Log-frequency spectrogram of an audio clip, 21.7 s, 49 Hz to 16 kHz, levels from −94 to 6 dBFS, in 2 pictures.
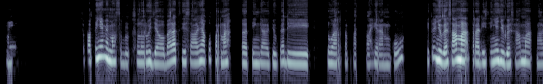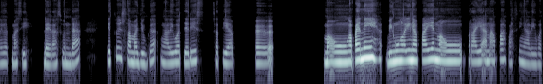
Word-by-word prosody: Iya. 210 0 -18 1.3
Sepertinya 290 +7 -1
memang 235 -5 +1
sebel 205 -3 -18
seluruh 220 0 -10
Jawa 200 -2 -10
Barat 245 +5 -5
sih 230 - -9
soalnya 230 +1 -9
aku 265 - -17
pernah, 220 -1 -10 0.2
e 210 -1 -10
tinggal 205 -1 -13
juga 205 +3 -14
di 200 -2 -8 0.4
luar 210 0 -11
tempat 195 -2 -25 0.2
kelahiranku. 195 +6 -16 0.4
Itu 230 +7 -20
juga 225 -3 +3
sama 250 +1 +4
tradisinya 225 +2 -8
juga 220 -5 -2
sama 215 +2 -8
ngaliwet 205 +1 -17
masih 205 -1 -14 0.3
daerah 195 0 -10
Sunda, 205 +1 -11 0.6
itu 305 +6 -9
sama 225 -6 -7
juga 210 +4 -11
ngaliwet. 215 +2 -9
Jadi 220 +2 -8
s - - -29 0.2
setiap, 210 -1 -12 0.4
eee 205 0 -8 1.0
mau 220 +1 -2 0.2
ngapain 255 +4 +7
nih 305 -2 +10 0.2
bingung 240 +3 +5
lagi 255 +1 +3
ngapain 255 +2 +2
mau 240 -1 +1
perayaan 235 +1 -8
apa, 265 0 -12
pasti 225 +2 -16
ngaliwet. 195 -2 -16
220 Hz, 130 wpm, -21 LUFS, 205-240 Hz, 1.3 s, nih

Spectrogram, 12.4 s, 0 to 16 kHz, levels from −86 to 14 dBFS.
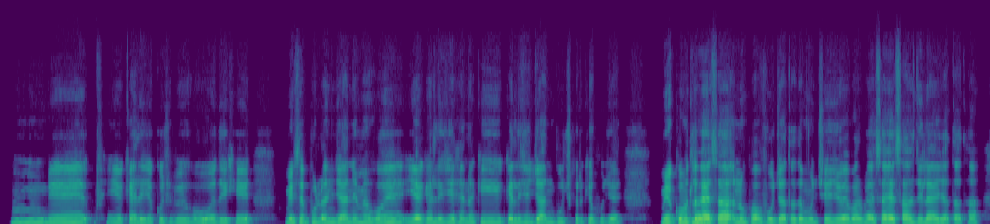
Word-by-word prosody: उम्म, 225 +1 -4 0.2
मे 195 0 0
फ - - -19
ये 170 -1 -4
कह 150 -2 0
लीजिए 150 +2 -1
कुछ 150 -1 -5
भी 160 +1 -6
हो, 145 +4 -2
देखिए 155 +1 -4 0.4
मेरे 160 - +2
से 190 - 0
भूल 190 -2 -2
अनजाने 140 +1 0
में 180 +2 -2
होए 180 +4 -1 0.2
या 170 +1 +4
कह 160 - -1
लीजिए 160 +2 -2
है 165 0 -4
ना, 175 +1 -3
कि 185 0 -4
कह 160 - +5
लीजिए 165 +2 -4
जानबूझ 145 -3 -1
कर 140 0 -7
के 135 - -5
हो 120 -1 -7
जाए। 120 -1 -4 0.5
मेरे 180 +2 +4
को 225 - +4
मतलब 220 +4 +5
ऐसा 200 +2 +7
अनुभव 175 -1 +1
हो 155 0 0
जाता 140 -1 +1
था - - +4
मुझे 155 +1 -3
जो 165 - 0
है 175 - +4
बार-बार 165 +3 +1
ऐसा 175 +2 +2
एहसास 165 0 +4
दिलाया 155 -2 +2
जाता 135 0 -1
था, 165 +6 -6
165 Hz, 225 wpm, -22 LUFS, 150-180 Hz, 0.5 s, ऐसा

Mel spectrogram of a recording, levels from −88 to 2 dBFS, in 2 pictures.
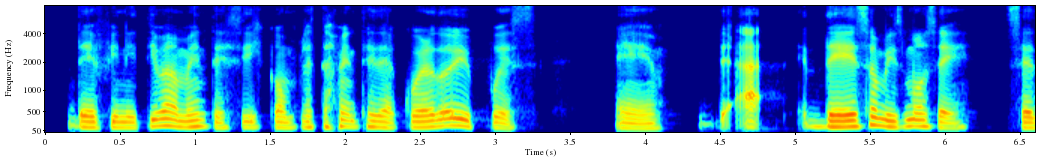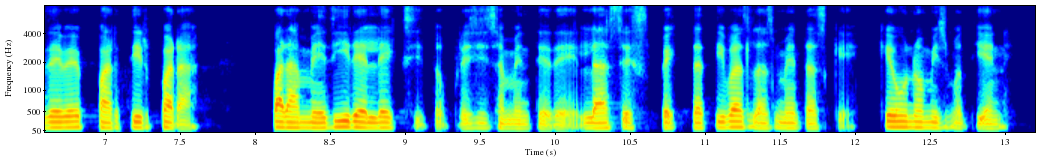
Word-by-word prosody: Definitivamente. 135 +1 +1
Sí, 130 0 -5
completamente 135 +3 -3
de 130 - +2
acuerdo, 135 +7 +2
y 160 -4 +4
pues, 120 -6 -6 0.5
eh, 110 -2 -1 0.2
de 205 0 -9
ah, - - +2 0.2
de 140 -1 +5
eso 165 +5 +3
mismo 150 +1 +2
se 125 -1 -3 0.2
se 120 -1 0
debe 130 +1 +4
partir 130 0 -1
para - - +1 0.4
para 125 -2 +5
medir 130 +3 +3
el 125 -1 +4
éxito, 120 - -4
precisamente 105 -2 -5
de - - -4
las 115 0 +1
expectativas, 130 +3 -1
las 115 +1 -2
metas 110 -3 -3
que 145 - -12
que 135 - +3
uno 130 -1 +3
mismo 125 -1 -3
tiene. 105 +7 -5
130 Hz, 150 wpm, -24 LUFS, 120-140 Hz, 0.5 s, de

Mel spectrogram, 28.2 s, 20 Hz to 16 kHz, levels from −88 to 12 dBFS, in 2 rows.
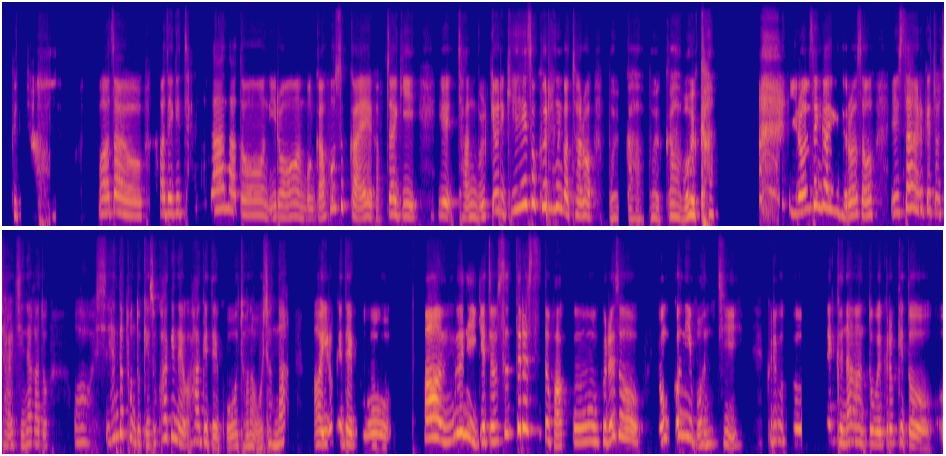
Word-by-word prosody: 그쵸. 220 -2 -10 1.1
맞아요. 245 -4 0 0.2
아, 250 - -2
되게 250 0 -1
잔잔하던 280 - -3
이런 190 +1 -3
뭔가 170 +2 -3
호숫가에 340 - 0
갑자기 205 -5 -2 0.3
이게 215 -1 0
잔물결이 200 +8 -3
계속 385 - +1
흐르는 350 -1 +3
것처럼 220 -6 0 0.2
'뭘까, 165 -2 -10
뭘까, 185 +3 -5
뭘까?' 225 +6 +4 1.1
이런 265 +3 +4
생각이 350 -2 +3 0.2
들어서 220 +3 0 0.2
일상을 265 +7 +1
이렇게 295 -1 -4
좀 255 -3 -8
잘 190 -5 -8
지나가도 195 0 -8 0.3
'어, 230 -1 -10
씨.' - - -12
핸드폰도 310 -5 -4
계속 205 +3 -5
확인해오 295 - -1
하게 245 -3 -2
되고 165 +1 -4
'전화 180 0 -5
오셨나?' 190 - -3 0.4
아. - - +2
이렇게 470 +5 +3
되고. 185 -2 0 0.5
아. 310 +1 +11
은근히 310 +6 +5
이게 240 +2 +3
좀 245 0 +3
스트레스도 395 - +3
받고 230 +7 +1
그래서 335 - +2 0.3
용건이 310 - +2
뭔지 195 - -5 0.3
그리고 255 0 -7
또 455 -1 +2 0.5
근황은 235 0 -1
또 215 - 0
왜 200 0 +2
그렇게 225 +3 -3
또 445 -1 0
235 Hz, 265 characters per minute, -23 LUFS, 195-300 Hz, 1.1 s, 아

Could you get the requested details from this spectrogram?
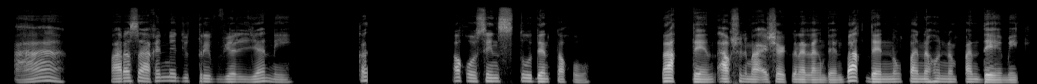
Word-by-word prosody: Ah, 140 +7 -3 0.4
para 135 +3 0
sa'kin 160 +1 -1
medyo 150 -3 -7
trivial 125 -3 -5
yan 130 +4 -4
eh. 110 -1 -9 0.7
Kat - - -1 0.9
ako 155 -3 -1
since 150 -2 +2
student 140 -4 -1
ako, 110 -3 -6 0.7
back 150 0 +8 0.2
then 115 -2 +3
actually 130 -1 +3
mai-share 115 0 +2
ko 120 - -2
na 115 - +3
lang 110 0 0
din, 105 -1 -3
back 175 -1 +8
then 125 -4 +2
nung 125 +1 -5
panahon 130 0 0
nung 125 -1 -5
pandemic 110 -4 +1
125 Hz, 150 wpm, -24 LUFS, 115-145 Hz, 0.9 s, back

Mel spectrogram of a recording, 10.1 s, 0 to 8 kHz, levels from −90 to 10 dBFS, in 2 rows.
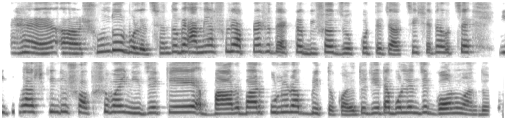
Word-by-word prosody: হ্যাঁ, 280 -3 +1 0.2
আ - - +2 0.3
সুন্দর 380 +6 +1
বলেছেন। 245 0 +1
তবে 345 +1 +1
আমি 310 +2 -2
আসলে 360 +2 -3
আপনার 345 +1 -3
সাথে 360 - -3
একটা 325 - -3
বিষয় 315 +5 +1
যোগ 260 0 -1
করতে 270 -1 -4
চাচ্ছি 220 +5 -1
সেটা 320 - -4
হচ্ছে 330 - -2 0.4
ইতিহাস 340 +2 0
কিন্তু 345 0 -2
সবসময় 330 +3 0
নিজেকে 290 +4 -3 0.4
বারবার 270 +4 +5
পুনরাবৃত্ত 315 -6 -1
করে 195 -1 +2
তো - - -2
যেটা 280 +1 +1
বললেন 295 0 +1
যে 315 - 0
গণ 265 +2 +6 0.2
আন্দোলন। 210 0 -8
295 Hz, 175 wpm, -23 LUFS, 265-330 Hz, 0.4 s, গণ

